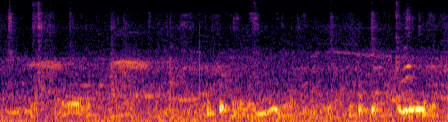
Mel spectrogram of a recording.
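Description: Panjabi pigeons coo softly and repeatedly, low rolling calls close by in a quiet loft.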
